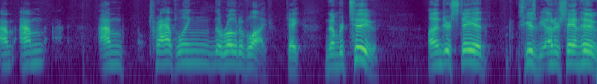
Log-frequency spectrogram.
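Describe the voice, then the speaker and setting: A man with a high pitch, fairly slow pace, fairly even intonation and long, frequent pauses. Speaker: personality trainer. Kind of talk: seminar lecture.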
